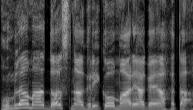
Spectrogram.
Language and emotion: Gujarati, neutral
